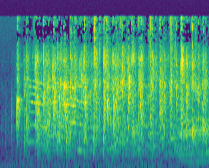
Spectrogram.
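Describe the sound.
An audience breaks into applause as those who prefer cats are asked to clap, many hands clapping in a dense, steady patter that starts abruptly and continues throughout, loud, with faint voices mixed in underneath.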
